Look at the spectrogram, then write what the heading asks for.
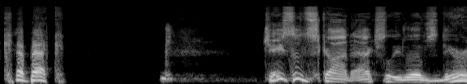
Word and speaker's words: Quebec: from the Quebec border cubec say it right KC watch watching hockey all these years it's called Quebec Jason Scott actually lives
